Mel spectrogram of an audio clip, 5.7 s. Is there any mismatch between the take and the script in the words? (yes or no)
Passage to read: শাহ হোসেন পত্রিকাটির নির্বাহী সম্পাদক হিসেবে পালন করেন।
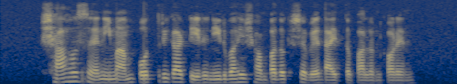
yes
